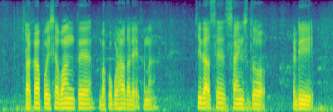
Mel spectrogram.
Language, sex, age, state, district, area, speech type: Santali, male, 30-45, West Bengal, Malda, rural, spontaneous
